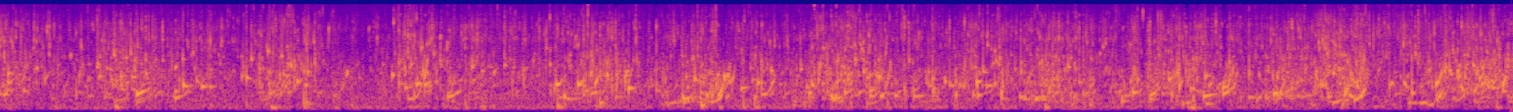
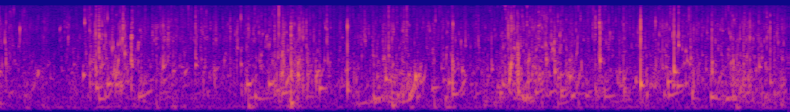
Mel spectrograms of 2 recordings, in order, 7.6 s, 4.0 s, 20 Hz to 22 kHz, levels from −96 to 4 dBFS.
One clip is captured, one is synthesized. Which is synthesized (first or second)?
second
